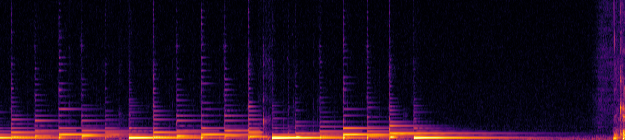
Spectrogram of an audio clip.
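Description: Intro of a song on a low G ukulele, a slow plucked pattern of single notes, each ringing and decaying, close and gentle, with a long fading last note and no talking.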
